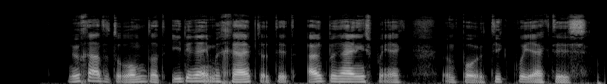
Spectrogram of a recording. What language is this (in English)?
Dutch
